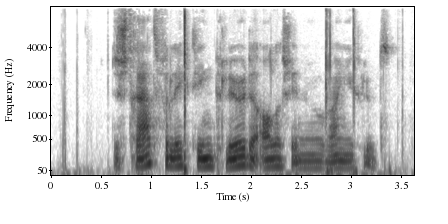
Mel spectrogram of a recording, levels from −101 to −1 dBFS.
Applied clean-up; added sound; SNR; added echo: none; Camera; 12 dB; none.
